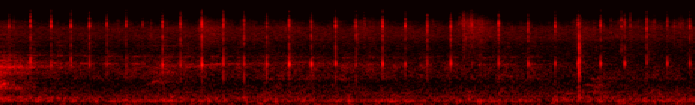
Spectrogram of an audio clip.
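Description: Grass-fed Scotch fillet steak sizzling faintly in a frying pan: a steady stream of small irregular crackles and pops.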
